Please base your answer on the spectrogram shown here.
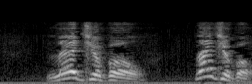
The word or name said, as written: legible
